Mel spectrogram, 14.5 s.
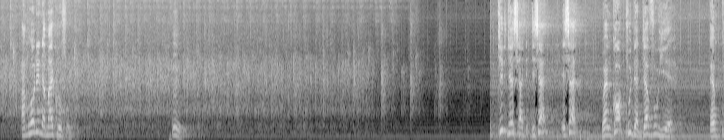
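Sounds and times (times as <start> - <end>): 
audience clapping: 0.0 - 14.4
speech: 0.4 - 1.6, 3.4 - 3.8, 10.0 - 13.6, 14.2 - 14.4.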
